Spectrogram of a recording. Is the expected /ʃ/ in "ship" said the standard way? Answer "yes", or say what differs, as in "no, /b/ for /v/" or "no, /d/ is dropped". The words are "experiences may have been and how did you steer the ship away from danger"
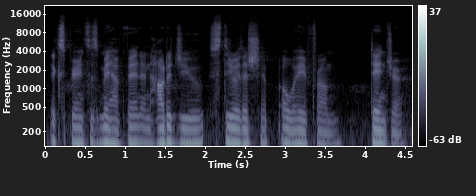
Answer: yes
